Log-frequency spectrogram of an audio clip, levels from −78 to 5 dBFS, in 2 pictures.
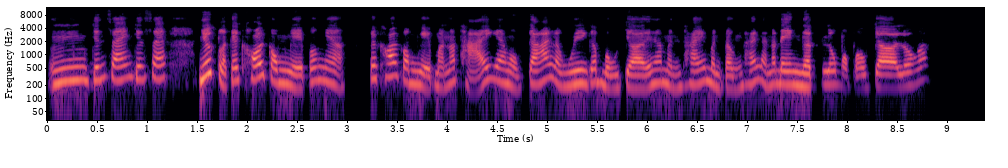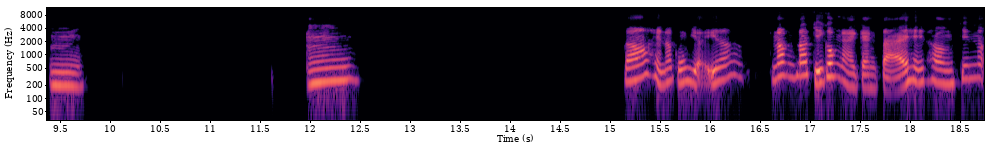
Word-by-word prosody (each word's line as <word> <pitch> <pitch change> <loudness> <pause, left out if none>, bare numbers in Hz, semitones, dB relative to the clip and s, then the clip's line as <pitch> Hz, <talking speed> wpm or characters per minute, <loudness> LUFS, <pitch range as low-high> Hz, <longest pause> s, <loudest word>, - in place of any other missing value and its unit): Ừm, 255 +5 0
chính 265 +2 -1
xác, 275 0 +2
chính 275 -1 -2
xác. 295 -1 0 0.3
Nhất 355 +8 +5
là - - +3
cái 250 - 0
khói 280 +4 +4
công 230 -4 +1
nghiệp 175 -4 0
á 245 - -2
nghe. 225 -5 -3 0.3
Cái 285 0 -1
khói 320 +3 +3
công 230 -3 0
nghiệp 190 - +1
mà 180 -2 -4
nó 235 +4 -3
thải 260 - -1
ra 240 - 0
một 190 -6 -3
cái 255 +6 +3
là 235 - -1
nguyên 215 +3 0
cả 235 - -1
bầu 175 -7 -3
trời 170 +1 +2
ha, 230 +1 -2
mình 190 -5 -7
thấy 215 +4 -3
mình 215 -6 -3
từng 170 -1 -2
thấy 230 +3 -2
là 250 - -4
nó 215 +1 -4
đen 210 -1 +1
nghịt 185 -2 +3
luôn 210 0 -4
một 170 -3 -5
bầu 170 +1 -4
trời 180 -2 +5
luôn 195 +3 -4
á. 275 - -5 0.6
Ừm. 200 -2 -3 2.2
Ừm. 255 +4 -1 2.6
Đó, 270 +7 +4
thì - - +2
nó 240 +4 -2
cũng 235 0 -1
vậy 210 - 0
đó. 275 +4 -2 0.4
Nó 320 +5 +6
nó 330 +1 +3
chỉ 430 - +7
có 315 - +8
ngày 225 - -2
càng 175 -1 -2
tệ - - +1 0.2
hay 240 -1 -1
hơn, 225 -3 0
chứ 285 +5 -7
nó 295 +1 -6
230 Hz, 200 wpm, -23 LUFS, 200-270 Hz, 2.6 s, có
